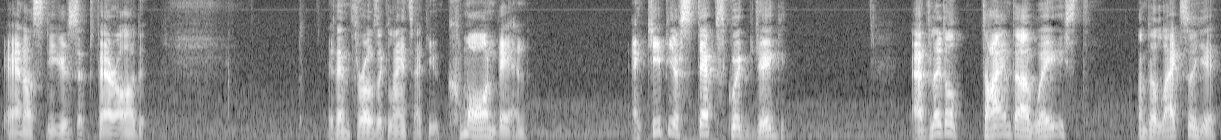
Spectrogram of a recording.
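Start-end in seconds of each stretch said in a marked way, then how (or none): 4.5-12.2 put-on higher, a brash girl hurrying him along; bossy, hurry him up; impatient order. Anna ordering the newcomer to keep up, higher.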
